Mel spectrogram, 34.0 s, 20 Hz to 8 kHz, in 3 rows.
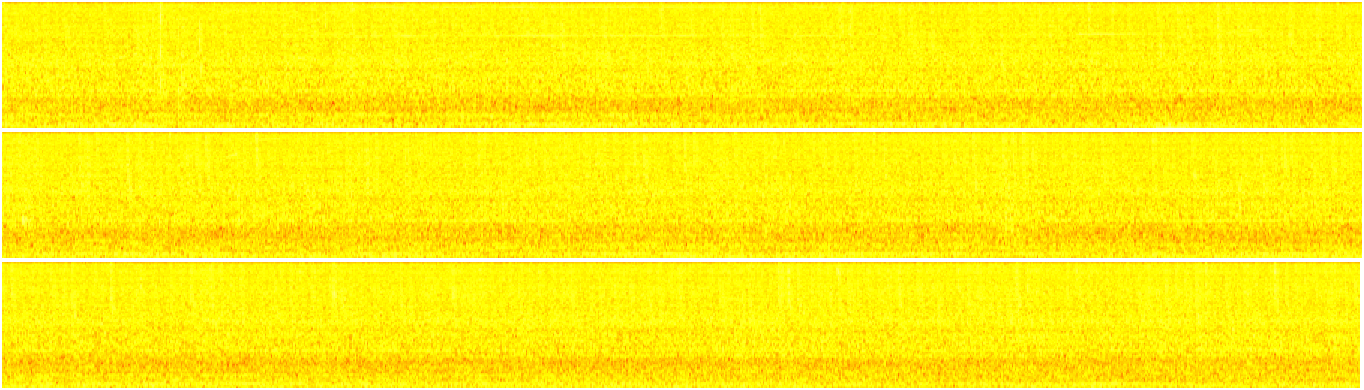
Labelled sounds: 4.3	4.6	vessel noise, 3.47 to 3.52 kHz

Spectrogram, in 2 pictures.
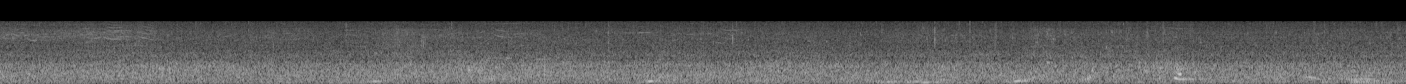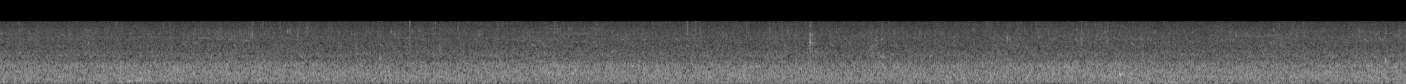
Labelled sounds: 1.1	1.3	Pacific white-sided dolphin, 4.7 to 5.0 kHz
5.0	5.3	Pacific white-sided dolphin, 6.9 to 7.1 kHz
19.7	20.0	Pacific white-sided dolphin, 4.1 to 4.3 kHz
26.5	26.7	Pacific white-sided dolphin, 3.7 to 4.1 kHz

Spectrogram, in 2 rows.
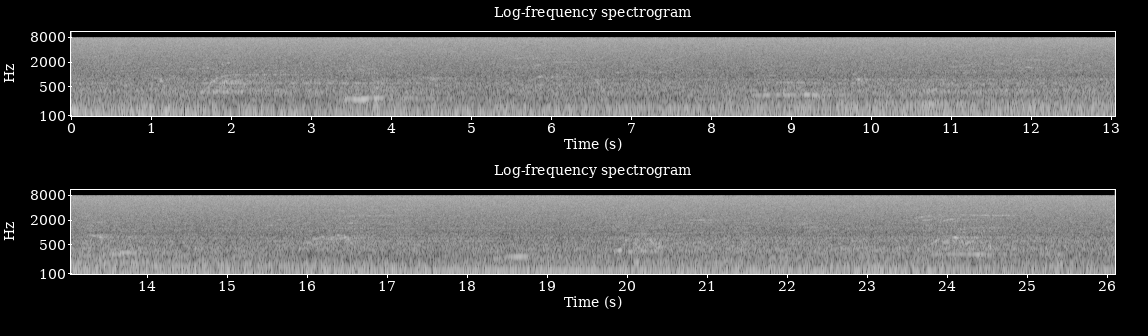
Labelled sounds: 4.4	4.6	humpback whale, 0.80 to 0.90 kHz
24.3	24.8	humpback whale, 2.5 to 2.7 kHz

